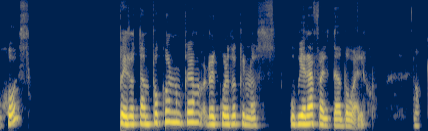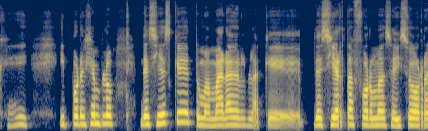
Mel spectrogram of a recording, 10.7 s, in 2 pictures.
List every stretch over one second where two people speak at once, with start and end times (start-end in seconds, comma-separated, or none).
none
